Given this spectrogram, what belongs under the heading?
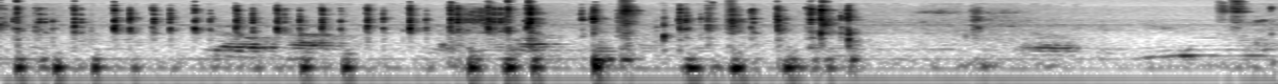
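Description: A card number is entered on a computer keyboard in a payment screen, with quick clusters of close key clicks interspersed with a person talking.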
